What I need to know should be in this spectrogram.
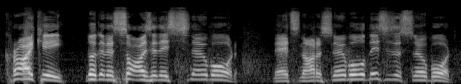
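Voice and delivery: mock Aussie accent, loud on Crikey; playful Crocodile Dundee-style Aussie accent. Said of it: "Doing Aussie accent".

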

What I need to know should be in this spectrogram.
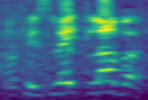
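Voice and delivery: usual speaking voice

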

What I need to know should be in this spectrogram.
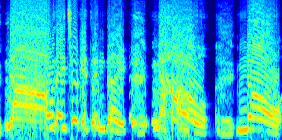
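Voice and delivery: very high, loud cries of no; despairing shout. Real, not acted. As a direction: wail at losing it. Rival took the prize.

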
